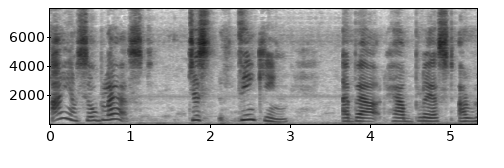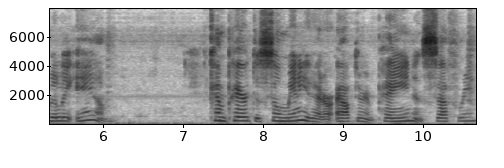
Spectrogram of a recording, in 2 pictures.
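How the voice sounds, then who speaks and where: High-pitched woman's voice with lively intonation and a fairly slow pace. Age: 60s. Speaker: religious video blogger. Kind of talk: casual monologue. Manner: halting.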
